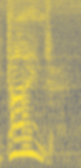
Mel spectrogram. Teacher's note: The S moves over, so you hear times are. The R is very soft.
